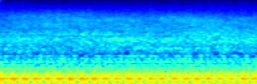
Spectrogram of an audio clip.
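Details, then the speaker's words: Subaru Forester with muffler removed, idling: loud, deep, even burble with steady pulses and nothing sharp on top; engine idles cleanly. "hey that sounds pretty good I can actually hear it running now"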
